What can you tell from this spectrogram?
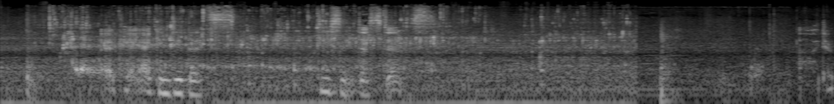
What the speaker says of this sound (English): I don't want to overfill my water.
